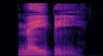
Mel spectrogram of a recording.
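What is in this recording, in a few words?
"maybe", British English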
